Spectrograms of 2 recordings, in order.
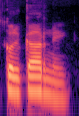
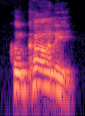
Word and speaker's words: Kulkarni: Viraj Kulkarni. If I pronounce that right? It's Kulkarni. Kulkarni. Dr.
